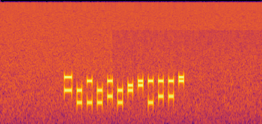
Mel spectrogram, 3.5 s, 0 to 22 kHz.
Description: Multi-frequency trunk signalling (R1, as on North American trunks), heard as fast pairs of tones, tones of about 70 ms. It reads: KP 2728260788 ST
